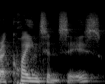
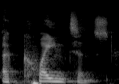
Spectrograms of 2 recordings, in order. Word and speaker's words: acquaintance: qu the case so acquaintance notice the pronunciation A it's the sh qu Quay C way as in C way the way AC acquaintance acquaintance all together acquaintance good practice with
